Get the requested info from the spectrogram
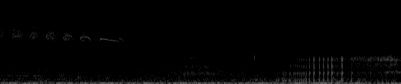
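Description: A quick run of about six light, rapid clicks in the first second, keys pressed in succession to page through presentation slides. Then faint room tone and a short hesitant 'uh' near the end.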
